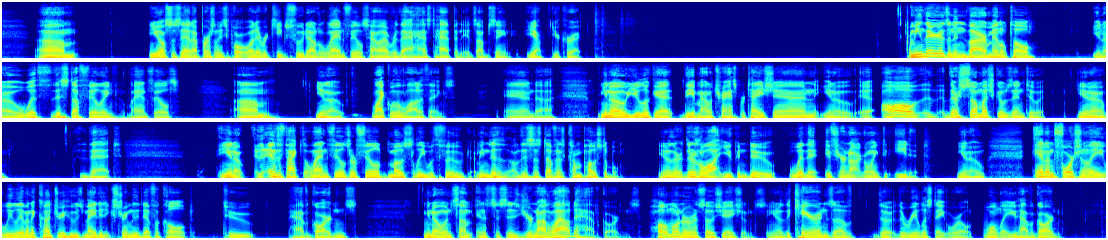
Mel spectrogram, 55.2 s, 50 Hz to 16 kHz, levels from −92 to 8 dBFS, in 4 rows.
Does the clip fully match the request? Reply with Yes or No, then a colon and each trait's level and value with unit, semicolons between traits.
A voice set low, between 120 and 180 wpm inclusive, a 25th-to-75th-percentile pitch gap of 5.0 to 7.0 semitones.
Yes: low, 110 Hz; average, 170 wpm; average, 5.3 semitones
